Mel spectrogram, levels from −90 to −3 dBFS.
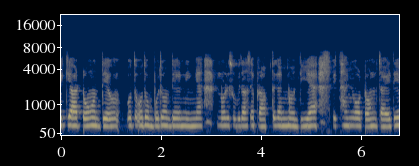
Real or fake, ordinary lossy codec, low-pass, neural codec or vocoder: fake; none; 7.2 kHz; vocoder, 44.1 kHz, 128 mel bands every 512 samples, BigVGAN v2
